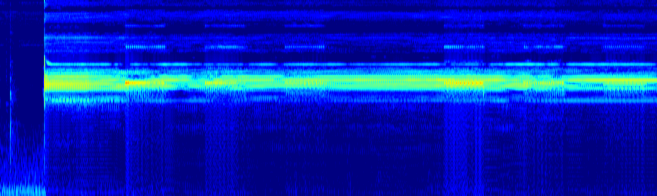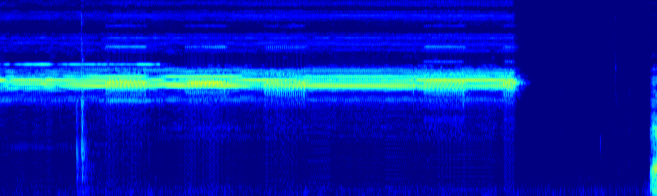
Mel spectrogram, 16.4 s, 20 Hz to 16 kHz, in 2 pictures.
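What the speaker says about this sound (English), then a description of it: "I'm actually gonna get my magnet and test this smoke detector" A loud, continuous high-pitched fire alarm tone, set off by a magnet test of an SD355 smoke detector, sounds for about fourteen seconds, then cuts off abruptly into silence.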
